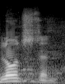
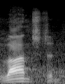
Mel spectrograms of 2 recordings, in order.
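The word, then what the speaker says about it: Launceston: How's the UK version pronounced, Jason? Lawnston. Lawnston or or if you're even more in the south actually Lston.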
